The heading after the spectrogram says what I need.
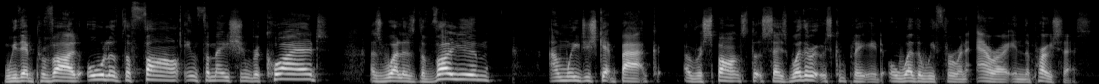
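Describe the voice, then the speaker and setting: A man's voice: fairly high pitch, expressive, moderate pace. Man explaining a tech project step by step. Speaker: tech tutorial presenter. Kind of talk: explanatory demo narration.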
